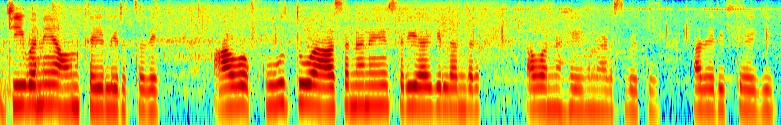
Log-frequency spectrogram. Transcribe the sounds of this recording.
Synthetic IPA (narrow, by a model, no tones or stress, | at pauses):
d͡ʒiːʋɐne̞ːɐʋɐnkɐjːɐlːiɾut̪ːɐd̪e̞ | aːʋɐkuːt̪uaːsɐnɐne̞ːsɐɾijaːɡilːɐːnd̪ɐɾe̞ | ɐʋɐnːuɦeːɡenɐɽisbe̞ːku | ɐd̪e̞ːɾiːt̪ijaːɡi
